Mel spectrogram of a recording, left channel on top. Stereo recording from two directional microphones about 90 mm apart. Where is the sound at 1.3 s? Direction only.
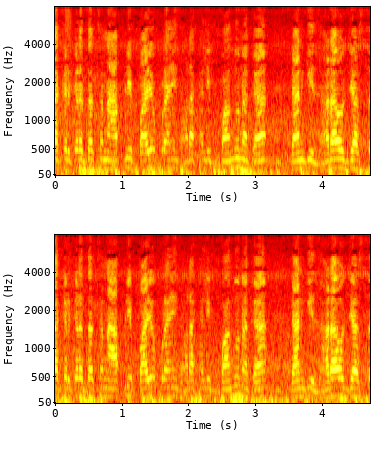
30° right (ahead or behind).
